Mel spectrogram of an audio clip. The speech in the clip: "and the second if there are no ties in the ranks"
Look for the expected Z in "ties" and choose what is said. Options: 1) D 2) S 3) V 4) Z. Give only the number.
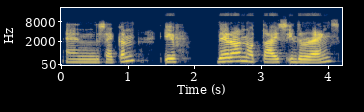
2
